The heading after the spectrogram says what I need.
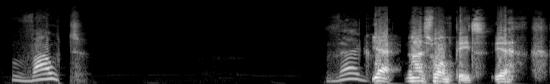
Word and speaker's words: Wout: It's pronounced Wout.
